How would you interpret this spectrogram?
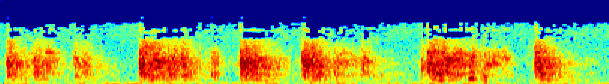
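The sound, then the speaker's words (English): Locked brass doors in the base of a monument being forced with levers: a run of about seven loud, rattling thumps and scrapes in an uneven rhythm, each burst harsh and full-bodied, with no voices. “Break down the door. Well, how? How can we? Here, we'll use the levers.”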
